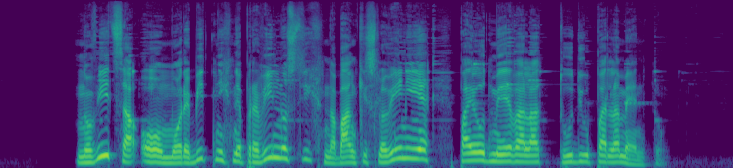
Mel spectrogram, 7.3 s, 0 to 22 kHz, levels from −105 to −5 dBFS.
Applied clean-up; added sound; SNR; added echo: neural mask model DeepFilterNet 3.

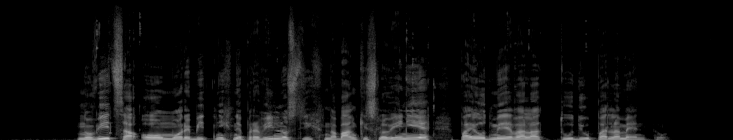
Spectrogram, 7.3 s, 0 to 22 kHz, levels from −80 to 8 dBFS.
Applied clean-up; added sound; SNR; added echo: neural mask model Resemble Enhance denoiser.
